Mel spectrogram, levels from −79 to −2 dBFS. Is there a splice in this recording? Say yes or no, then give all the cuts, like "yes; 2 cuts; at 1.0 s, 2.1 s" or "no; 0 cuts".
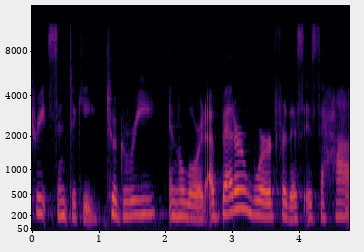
yes; 1 cut; at 1.0 s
